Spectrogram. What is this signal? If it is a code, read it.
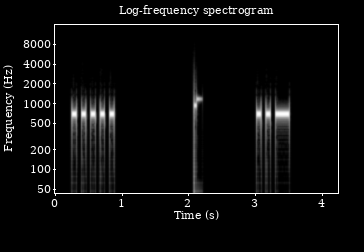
Morse code, heard as a keyed tone, about 17 wpm, 700 Hz. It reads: 5 U
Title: Single Letter-Number 17wpm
